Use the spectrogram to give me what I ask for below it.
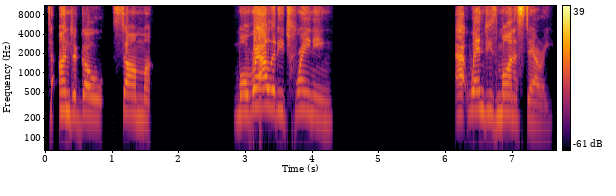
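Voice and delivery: slow, measured official decree; stern official voice. Acted. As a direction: lay down the terms slowly.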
